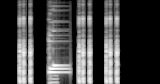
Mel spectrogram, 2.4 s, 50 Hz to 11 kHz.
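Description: Sound effects of the 100 Burning Hot video slot: a series of short, sharp double clicks as the reels stop, with a brief chime a little under a second in.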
